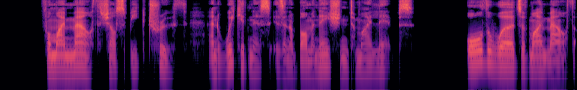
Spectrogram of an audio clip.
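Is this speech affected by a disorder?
No.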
